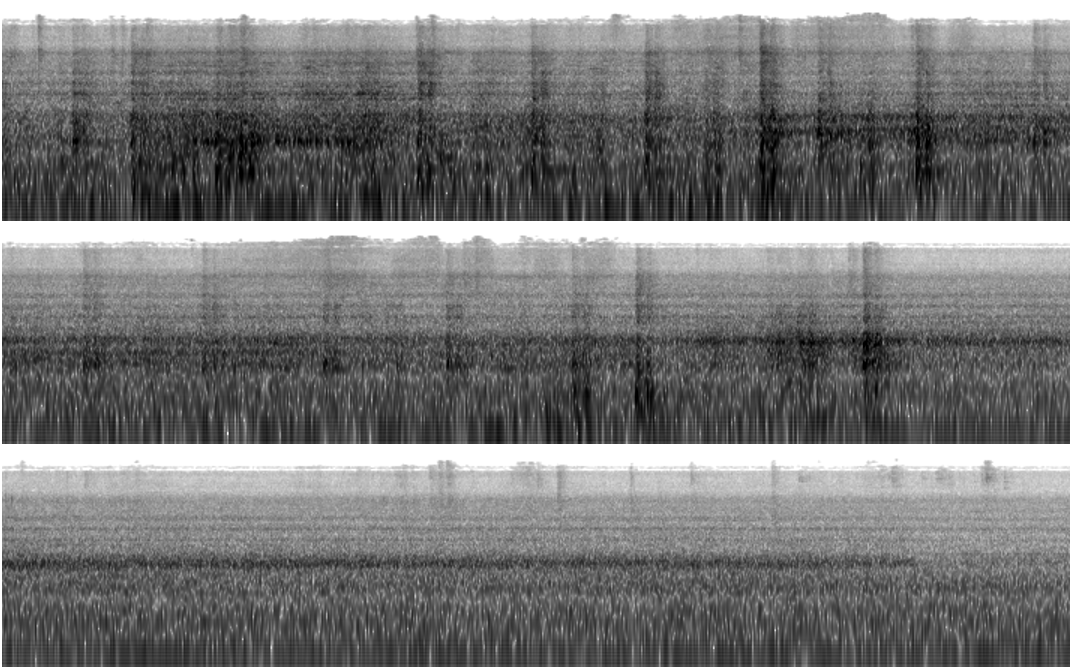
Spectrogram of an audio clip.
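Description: Hankyu commuter train running, heard from inside the car: a steady rumble of wheels and running gear with sharp clacks over the rail joints, thick in the first twenty seconds, then smoother running noise.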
